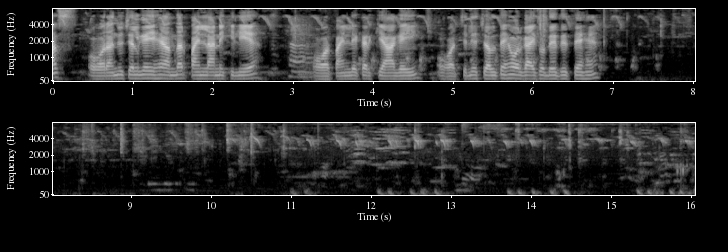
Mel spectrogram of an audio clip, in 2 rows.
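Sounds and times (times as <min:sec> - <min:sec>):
birds chirping: 0:00.0 - 0:16.0
soft low thuds: 0:12.0 - 0:16.0.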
